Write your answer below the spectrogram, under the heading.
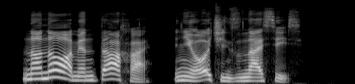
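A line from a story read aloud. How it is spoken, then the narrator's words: Cheerful shout, guest. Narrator (Russian): весело крикнул один из гостей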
